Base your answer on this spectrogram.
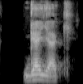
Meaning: a red wine from the Midi-Pyrénées
- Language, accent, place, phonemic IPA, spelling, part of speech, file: French, France, Lyon, /ɡa.jak/, gaillac, noun, LL-Q150 (fra)-gaillac.wav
